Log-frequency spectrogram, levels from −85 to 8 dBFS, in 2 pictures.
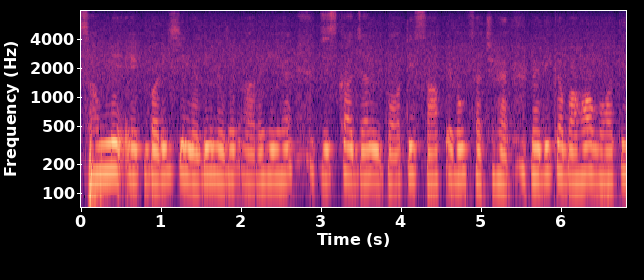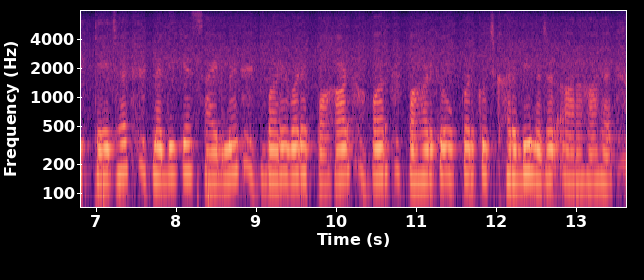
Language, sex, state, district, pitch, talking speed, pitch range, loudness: Hindi, male, Uttarakhand, Uttarkashi, 145 Hz, 185 wpm, 140-150 Hz, -18 LUFS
